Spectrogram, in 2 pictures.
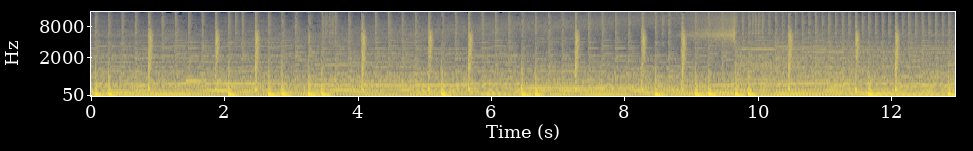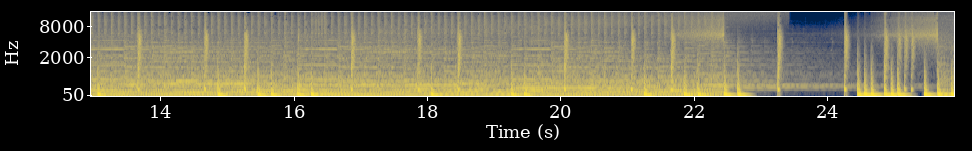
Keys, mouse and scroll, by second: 0.1 s, 1.6 middle click, 2.6 KP_7, 3.3 shift+middle click, 3.4-3.8 scroll up 6, 3.9-5.9 middle drag, 6.6-9.3 middle drag, 9.5 scroll down 4, 9.8 middle click, 10.1 click, 10.3 middle click, 10.5-10.8 scroll up 1, 10.8-12.0 middle drag, 12.0 scroll up 1, 12.2-12.6 scroll down 6, 12.6-13.1 middle drag, 13.1 click, 13.4 scroll up 1, 13.7 Tab, 13.9 middle click, 14.4 scroll up 1, 15.1 click, 15.9 alt+click, 16.4 alt+click, 17.3 1, 17.6 alt+click, 18.2 f, 19.0 alt+click, 19.6 f, 20.3 3, 21.1 click, 21.6 shift+click, 22.1 click, 23.1 Tab, 23.3 drag, 23.5 scroll down 1, 23.7 middle click, 24.6 scroll down 1, 24.8-25.7 middle drag, 25.7 KP_3.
